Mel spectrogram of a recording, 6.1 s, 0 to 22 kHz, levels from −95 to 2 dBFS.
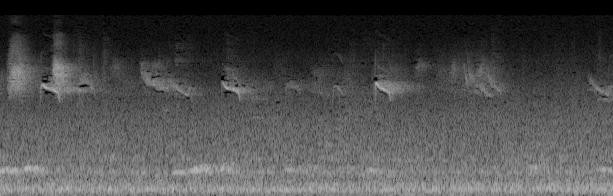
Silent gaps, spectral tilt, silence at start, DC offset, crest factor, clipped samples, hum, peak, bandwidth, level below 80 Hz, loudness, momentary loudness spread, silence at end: none; -5.5 dB/octave; 0 s; under 0.1%; 16 dB; under 0.1%; none; -14 dBFS; 16 kHz; -46 dBFS; -31 LUFS; 6 LU; 0 s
